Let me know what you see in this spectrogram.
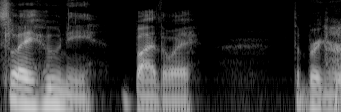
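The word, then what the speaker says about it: Lehuini: I I don't think I really yeah it's slay hooni by the way the bringer of light uh how do you spell that uh l-e-h-u-i-n-i is my gold okay I'll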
